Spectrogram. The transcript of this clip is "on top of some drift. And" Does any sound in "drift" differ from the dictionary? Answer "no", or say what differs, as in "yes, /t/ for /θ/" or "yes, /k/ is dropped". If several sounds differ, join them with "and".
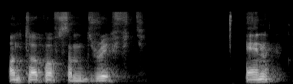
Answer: no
